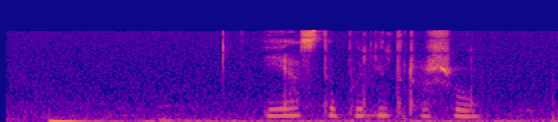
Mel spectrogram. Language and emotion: Russian, neutral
